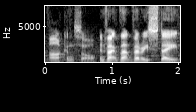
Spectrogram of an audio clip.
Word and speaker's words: Arkansas: Famously, this is also true of the final letter in Arkansas.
